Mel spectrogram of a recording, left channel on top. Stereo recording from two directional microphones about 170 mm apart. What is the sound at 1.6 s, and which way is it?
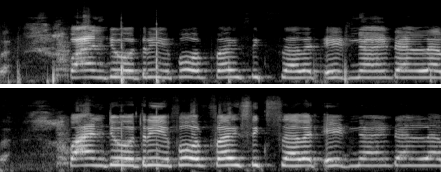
Speech, 90° right.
